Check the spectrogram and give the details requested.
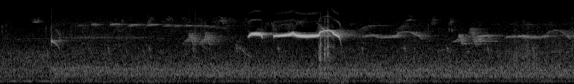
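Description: A pair of stripe-backed antbirds: one loud, high, wavering whistled phrase lasting about a second, with fainter thin whistles from other birds around it.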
